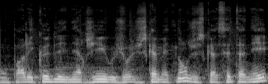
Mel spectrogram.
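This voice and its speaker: Music plays in the background as a man talks at a fairly quick pace. His medium-pitched voice is monotone and flat. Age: 60s. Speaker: company co-founder. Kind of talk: casual interview. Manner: hesitant, many fillers.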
